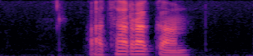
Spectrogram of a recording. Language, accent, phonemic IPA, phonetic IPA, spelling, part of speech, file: Armenian, Eastern Armenian, /bɑt͡sʰɑrɑˈkɑn/, [bɑt͡sʰɑrɑkɑ́n], բացառական, adjective, Hy-բացառական.ogg
- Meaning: ablative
